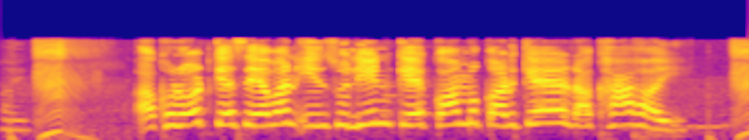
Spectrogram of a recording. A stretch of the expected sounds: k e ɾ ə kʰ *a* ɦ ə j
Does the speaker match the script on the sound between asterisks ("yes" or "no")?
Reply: yes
